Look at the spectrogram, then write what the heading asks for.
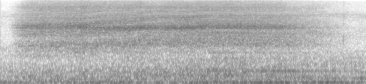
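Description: A single long, deep breath drawn close to the microphone, a steady airy rush lasting about two seconds with no talking over it.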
